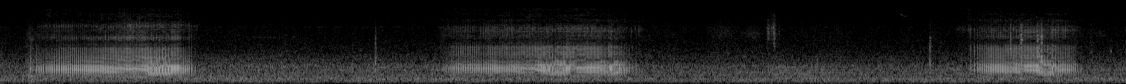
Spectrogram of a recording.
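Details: 9-month-old male fawn pug snoring in the car: loud, rattling, buzzing, vibrating snores, three in about eleven seconds, roughly 16 breaths per minute.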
